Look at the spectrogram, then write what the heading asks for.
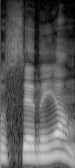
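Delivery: fake French accent with twisted pronunciation. Twisting a memory phrase in a lesson, mock French accent. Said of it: "조금 말을 꼬우면 표세느 양. 프랑스 발음 안 나요?".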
